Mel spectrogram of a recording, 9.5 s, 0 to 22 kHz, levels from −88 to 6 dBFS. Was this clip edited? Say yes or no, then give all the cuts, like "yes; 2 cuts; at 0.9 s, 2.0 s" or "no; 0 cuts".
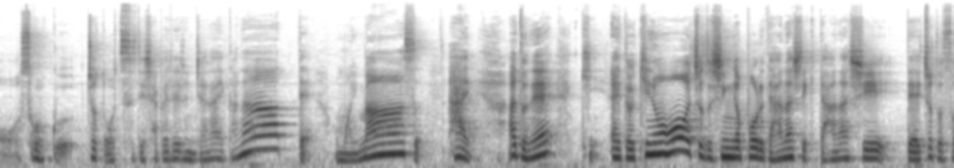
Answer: no; 0 cuts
